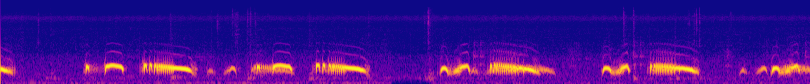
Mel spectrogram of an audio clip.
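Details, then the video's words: Thúc gù coos of a Vietnamese spotted dove, played to stir other doves and lure them into traps: clusters of soft, low notes with short looping syllables, a brief pause midway, then renewed bursts. "CHIM CU GÁY VIỆT THÚC GÙ HAY"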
